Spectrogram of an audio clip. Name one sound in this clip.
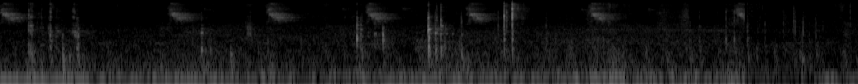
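Glass jars clink against each other on a table.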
